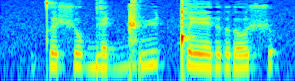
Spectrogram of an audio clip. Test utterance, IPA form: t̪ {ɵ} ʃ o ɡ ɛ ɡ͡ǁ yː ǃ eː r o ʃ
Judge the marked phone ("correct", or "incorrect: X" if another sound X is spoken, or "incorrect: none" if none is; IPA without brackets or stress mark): incorrect: ə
